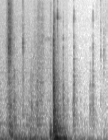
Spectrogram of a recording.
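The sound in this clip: A large wardrobe door being closed: a brief scraping sound, then one solid, low thud, followed by a few faint clicks as it settles.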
